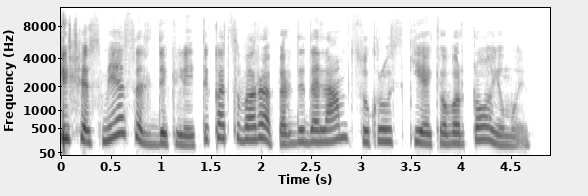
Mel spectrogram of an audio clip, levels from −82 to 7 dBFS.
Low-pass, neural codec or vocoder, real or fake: 10.8 kHz; vocoder, 44.1 kHz, 128 mel bands, Pupu-Vocoder; fake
